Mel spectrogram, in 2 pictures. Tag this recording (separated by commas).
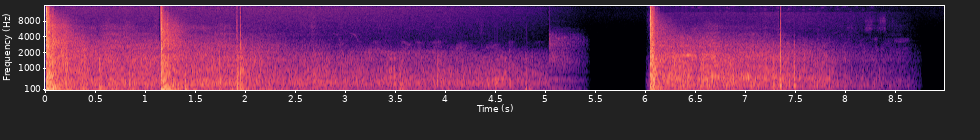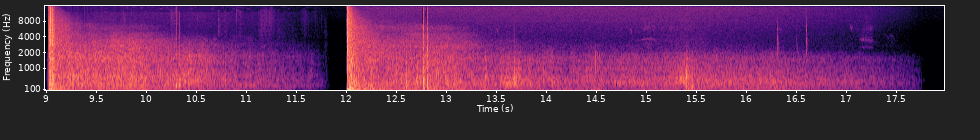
Gunshot, Explosion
